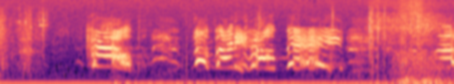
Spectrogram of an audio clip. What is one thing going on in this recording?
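A young woman cries out for help in distress.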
